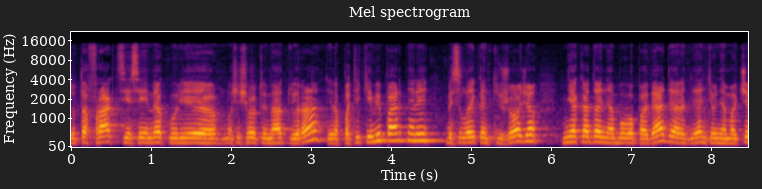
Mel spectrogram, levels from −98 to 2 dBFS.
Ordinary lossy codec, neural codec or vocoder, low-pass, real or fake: AAC, 96 kbps; none; 14.4 kHz; real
